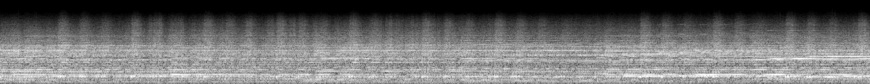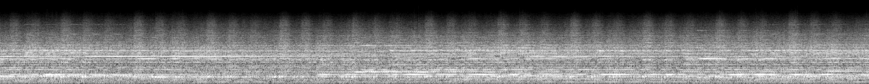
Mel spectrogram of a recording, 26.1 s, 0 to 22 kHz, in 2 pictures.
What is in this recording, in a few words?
Mall Muzak; Postal 2 Paradise Lost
